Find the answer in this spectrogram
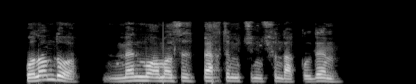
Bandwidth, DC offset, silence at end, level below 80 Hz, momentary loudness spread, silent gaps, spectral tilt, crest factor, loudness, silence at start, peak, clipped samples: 8 kHz; under 0.1%; 0.75 s; -58 dBFS; 12 LU; 0.81-1.02 s, 1.97-2.03 s, 2.97-3.01 s; -6 dB/octave; 16 dB; -16 LUFS; 0.25 s; 0 dBFS; under 0.1%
